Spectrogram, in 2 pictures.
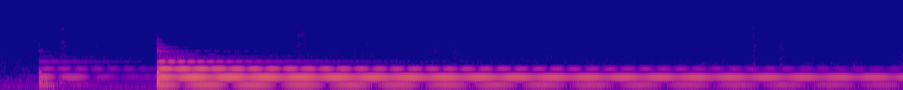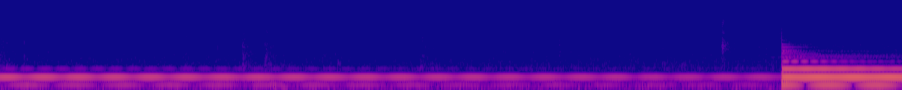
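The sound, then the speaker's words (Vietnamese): A meditation bell is struck before sitting meditation at a Buddhist dharma talk: a soft tap, then two full strikes about twenty seconds apart, each leaving a long, steady, gently pulsing ring that slowly fades. “là tôi thỉnh chuông, chúng ta sẽ tọa thiền một chút.”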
